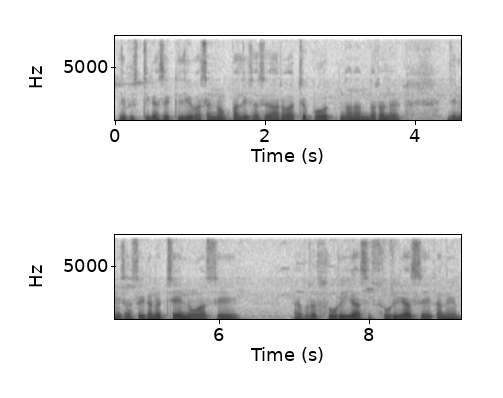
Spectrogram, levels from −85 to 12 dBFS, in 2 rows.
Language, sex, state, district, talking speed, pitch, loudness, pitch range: Bengali, male, Tripura, Unakoti, 150 wpm, 110 Hz, -18 LUFS, 105-115 Hz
